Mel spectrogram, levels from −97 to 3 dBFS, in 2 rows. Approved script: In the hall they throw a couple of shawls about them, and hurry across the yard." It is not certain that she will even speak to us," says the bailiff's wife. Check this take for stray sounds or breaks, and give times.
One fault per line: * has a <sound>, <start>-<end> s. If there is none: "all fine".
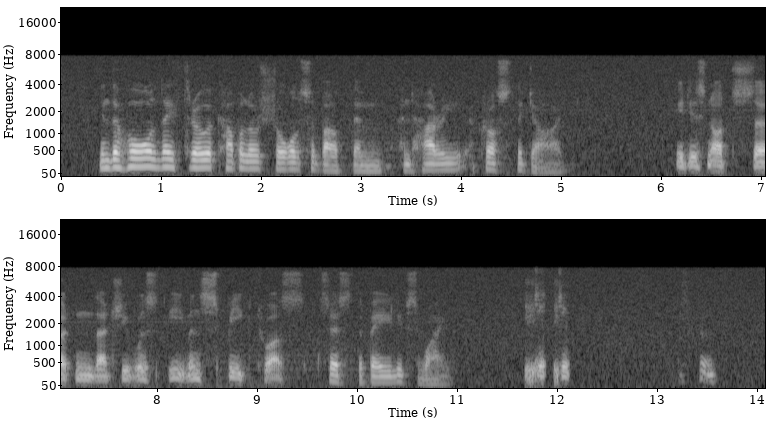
* has a laugh, 11.7-12.1 s
* has a laugh, 13.2-13.6 s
